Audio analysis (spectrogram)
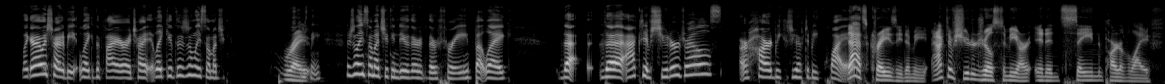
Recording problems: wrong speed and pitch; too fast and too high; 1.5 times normal speed

